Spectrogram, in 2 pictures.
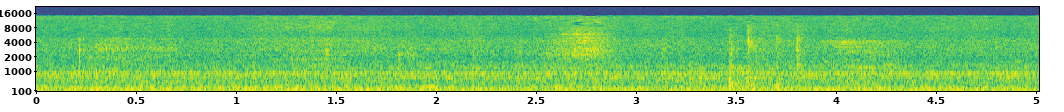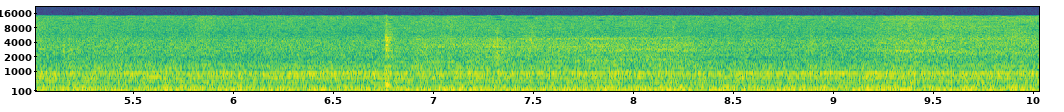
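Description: Steady low room hum, with a few faint soft rustles as a fabric liner is handled and stitched by hand with needle and thread.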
